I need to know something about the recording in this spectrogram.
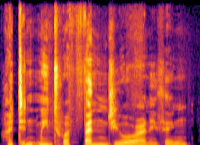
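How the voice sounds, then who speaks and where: A man's voice: on the high side, very animated, quick pace, dry recording, clean studio sound, pitched above the performer's own voice. A man reading as a flustered young wizard boy. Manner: hushed, flustered, polite.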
